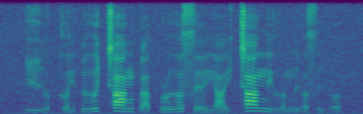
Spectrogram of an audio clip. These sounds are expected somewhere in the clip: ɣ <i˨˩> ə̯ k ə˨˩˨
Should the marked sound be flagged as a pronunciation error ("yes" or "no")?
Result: yes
